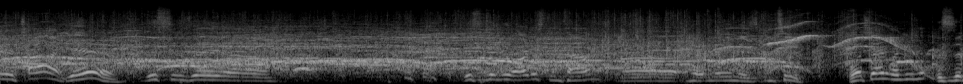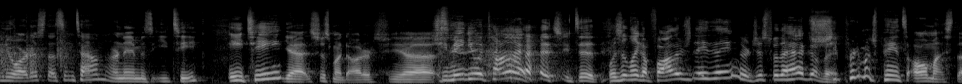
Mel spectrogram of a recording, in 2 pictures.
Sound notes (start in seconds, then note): 7.3 cheers and applause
